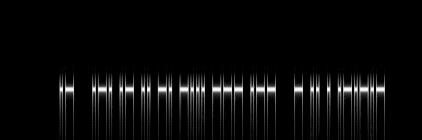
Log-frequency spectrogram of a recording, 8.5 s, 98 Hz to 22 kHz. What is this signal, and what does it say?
Morse code, heard as a keyed tone, about 22 wpm, 700 Hz. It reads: A RAINBOW TIE.
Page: morse-code-ninja-practice-22wpm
